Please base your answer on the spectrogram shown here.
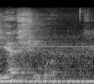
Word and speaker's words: Yeshua: There was no J in pronunciation when this man walked the earth. His name was Yeshua.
